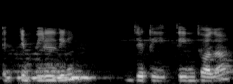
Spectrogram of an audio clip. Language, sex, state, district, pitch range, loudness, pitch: Bengali, female, West Bengal, Jhargram, 155-195 Hz, -21 LUFS, 175 Hz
